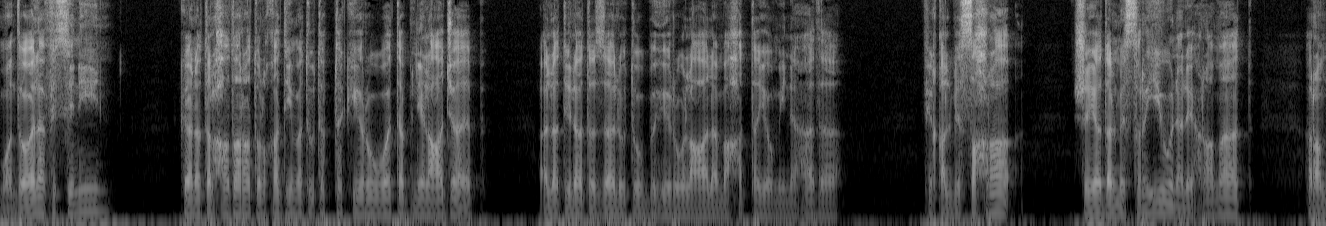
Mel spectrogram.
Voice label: Documentary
